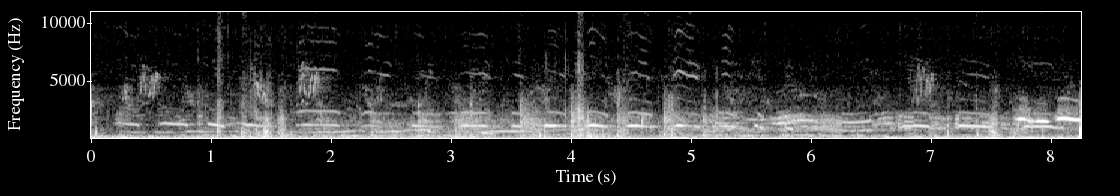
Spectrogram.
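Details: Puppies at play, crying with many overlapping high, tonal whines that curve up and down in short bursts, several callers at once, over a steady low rumble and occasional sharp knocks.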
